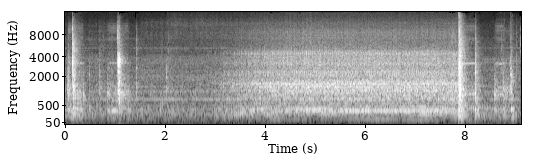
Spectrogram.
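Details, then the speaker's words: Sony SLV-740HF VHS VCR after cleaning and relubing the gummed friction clutch: smooth rising motor whir that holds steady during rewind, then stops with clicks as tape is taken back up; rewinds cleanly. "jacked the trip takes the tape back up perfect"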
